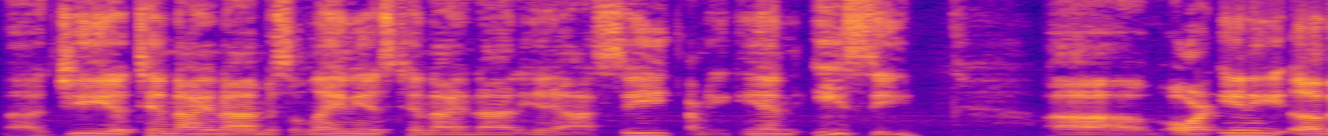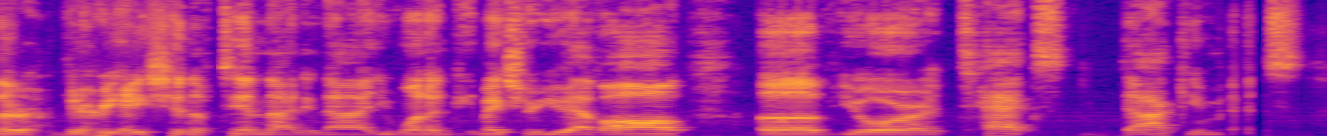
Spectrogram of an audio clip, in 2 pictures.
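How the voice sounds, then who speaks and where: A man who is a pastor and a tax preparer, giving a casual livestream talk on taxes. He speaks slowly and deliberately, with many "uh" fillers. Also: on the low side, steady tone, bright, forceful tone, low-quality recording. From Oklahoma, US. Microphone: phone.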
